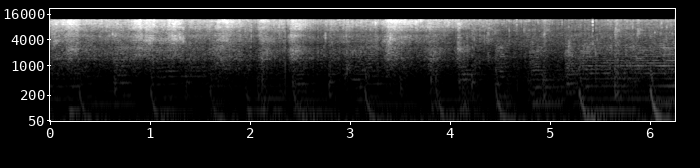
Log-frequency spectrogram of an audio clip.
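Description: Steady sizzle of oil on a hot griddle pan as a loaf of baladi bread spread with a thin seafood layer fries on it.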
